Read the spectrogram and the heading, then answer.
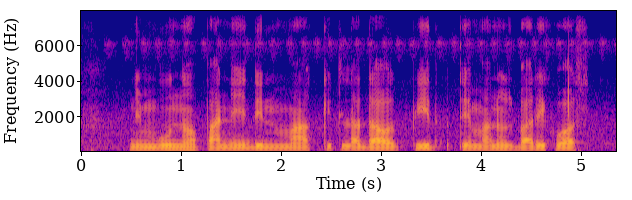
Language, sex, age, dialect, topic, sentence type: Marathi, male, 25-30, Northern Konkan, agriculture, statement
